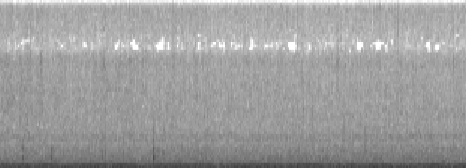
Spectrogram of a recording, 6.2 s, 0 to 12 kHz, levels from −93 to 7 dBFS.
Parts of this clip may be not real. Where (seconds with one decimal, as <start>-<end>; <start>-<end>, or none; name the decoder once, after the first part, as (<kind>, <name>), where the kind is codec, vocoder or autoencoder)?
none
